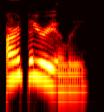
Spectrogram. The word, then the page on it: arterially: British English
